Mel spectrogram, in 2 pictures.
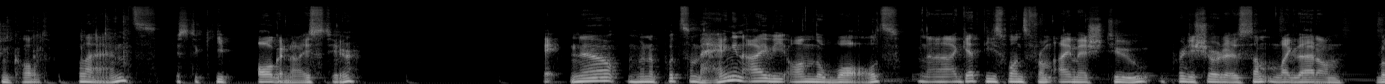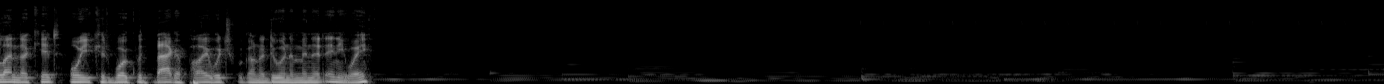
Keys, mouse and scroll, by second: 3.3-3.8 scroll up 2, 4.2 click, 4.4 m, 5.0 scroll down 2, 5.1 shift+middle click, 5.2 scroll up 1, 5.3 shift+middle click, 5.6 middle click, 6.2 shift+middle click, 6.2-6.8 scroll down 1, 9.1 click, 11.0-16.0 drag, 17.5 click, 18.6 click, 19.0 shift+right click, 19.3 click, 19.5 shift+middle click, 19.5 scroll up 1, 20.1 shift+z, 20.3 g, 20.8 shift+z, 21.0 shift+middle click, 21.3 shift+middle click, 21.5 s, 21.8 shift+middle click, 22.2 shift+click, 22.7 shift+right click, 22.9 click, 23.1 shift+middle click, 23.3 r, 23.6 g, 24.2 shift+middle click, 24.6 shift+middle click, 24.9-27.3 typing, 25.3 shift+middle click, 25.4 scroll down 2, 25.5 shift+middle click, 26.2 shift+middle click, 26.7 shift+middle click, 26.8 ctrl+click, 26.9 shift+middle click, 27.0 scroll up 2, 27.1 middle click, 27.5 click, 27.6 scroll down 2.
